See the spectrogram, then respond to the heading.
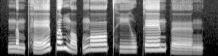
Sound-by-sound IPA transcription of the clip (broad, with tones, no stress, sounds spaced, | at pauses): n̪ ɐ˨ m pʰ ɛː˨˥ p ɐ˥ w n̪ ɔː˨ p̚ ŋ ɔː˥ t̪ʰ iː˧ w k ɛː˥ m p œː˨ ŋ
